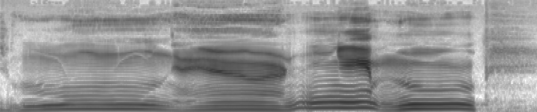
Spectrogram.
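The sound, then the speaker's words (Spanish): A human voice imitates a cow mooing, with long, drawn-out, wavering lows held for about three and a half seconds, loud, then cut off abruptly. “El muchacho se pone a correr enfrente de ellos, se les escapa la policía y se mete en un corral donde había muchas vacas.”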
